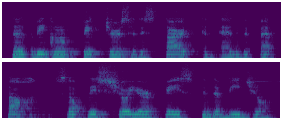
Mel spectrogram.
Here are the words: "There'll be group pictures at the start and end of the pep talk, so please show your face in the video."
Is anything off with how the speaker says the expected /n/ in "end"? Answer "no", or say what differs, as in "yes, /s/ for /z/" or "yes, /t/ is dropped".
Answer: yes, /n/ is dropped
